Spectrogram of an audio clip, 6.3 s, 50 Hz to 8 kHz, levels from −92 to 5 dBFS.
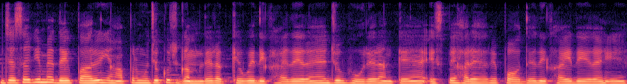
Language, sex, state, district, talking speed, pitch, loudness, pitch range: Hindi, female, Uttar Pradesh, Jyotiba Phule Nagar, 295 wpm, 190 Hz, -13 LUFS, 180-205 Hz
